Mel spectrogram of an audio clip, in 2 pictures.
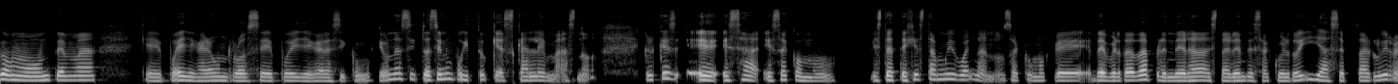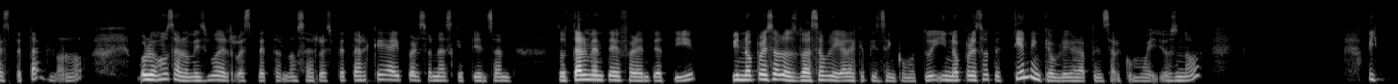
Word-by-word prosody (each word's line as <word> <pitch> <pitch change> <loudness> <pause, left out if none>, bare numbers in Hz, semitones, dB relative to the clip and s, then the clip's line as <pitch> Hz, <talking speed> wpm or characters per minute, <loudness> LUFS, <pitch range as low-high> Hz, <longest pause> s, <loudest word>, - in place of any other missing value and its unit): como 205 -5 +4
un 195 +2 +1
tema 200 0 0 0.4
que 165 -1 -3
puede 195 +2 +1
llegar 170 -1 -1
a - - 0
un 180 -1 -1
roce, 170 0 -1
puede 170 0 -2
llegar 160 0 -2
así 155 - -7
como 80 +2 -6
que - - -6
a - - -1
una 250 +2 0
situación 240 0 0
un 255 - -2
poquito 215 0 -3
que - - -3
escale 185 0 -2
más, - - -7
¿no? - - -7 0.5
Creo 210 0 -2
que 275 - +1
es, 275 - -3 0.2
eh, 200 - +6
esa 190 0 -1
esa 185 +4 -2
como 170 -4 -4 0.3
estrategia 190 +3 0
está 230 +1 -2
muy 240 +1 0
buena, 215 -1 -2
¿no? - - -10
O - - -11
sea, 180 - -5
como 175 0 -6
que 180 0 +1
de 185 0 +4
verdad 190 +3 +2
aprender 175 -5 +2
a 185 0 +2
estar 170 -1 -3
en 175 +1 +2
desacuerdo, 170 0 -3
y 220 +2 0
aceptarlo 175 +3 -2
y - - +4
respetarlo, 245 - -6
¿no? - - -9 0.5
Volvemos 225 +2 +7
a 210 - +3
lo 180 - +2
mismo 175 +4 -1
del 185 -3 0
respeto, 175 +1 -7
¿no? 175 - -8
O - - -10
sea, 175 - -6
respetar 185 +3 -4
que 230 -1 -2
hay 205 -1 +2
personas 185 -2 -3
que 175 - -8
piensan 175 -1 -4 0.4
totalmente 210 +2 +7
diferente 175 -2 +1
a 175 - +1
ti, 195 +9 -3 0.3
y 215 - +5
no 210 0 +6
por 235 - +8
eso 230 +1 +5
los 190 -5 +5
vas 185 +1 +4
a - - +4
obligar 180 -3 +2
a 175 - -1
que 185 - -10
piensen 170 -2 -7
como 155 -1 -8
tú, 190 - -4
y 205 +1 -2
no 190 0 +1
por 210 - +2
eso 230 +3 -1
te 195 - -5
tienen 275 - +3
que 175 - -2
obligar 165 0 -2
a 155 - -3
pensar 155 -1 -9
como 165 -1 -10
ellos, 170 +3 -7
¿no? 180 - -2 1.7
Y 230 -1 -5
185 Hz, 210 wpm, -25 LUFS, 175-210 Hz, 1.7 s, por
